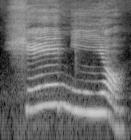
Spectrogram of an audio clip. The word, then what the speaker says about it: genio: So, if I combine it with E or I, it sounds differently. Genio. That means this is drop, this is genius. Gigante, giant, or gigantic, the same. But if I combine it with a U, I get the G sound again for E and I.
